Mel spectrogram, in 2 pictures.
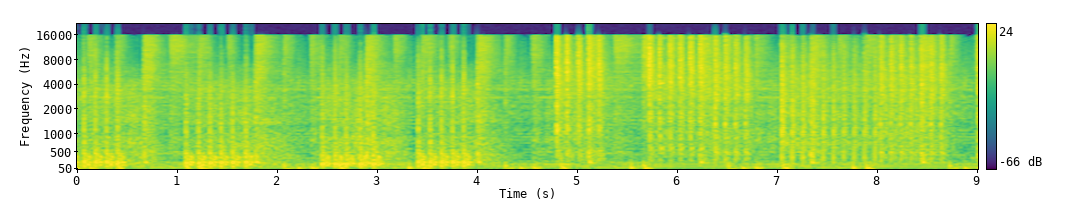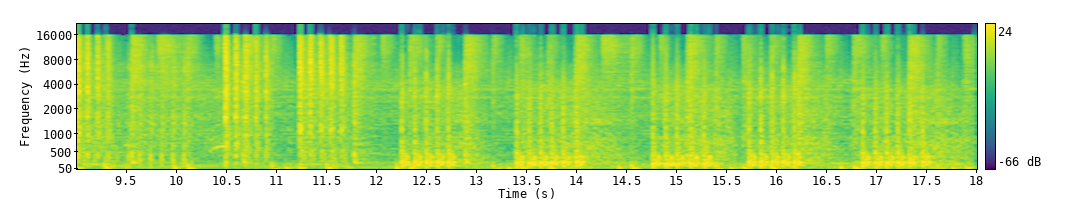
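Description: Sound effects of automatic rifle fire: repeated bursts of rapid shots, close and loud.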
